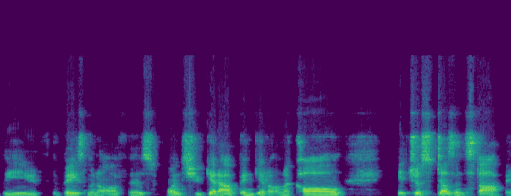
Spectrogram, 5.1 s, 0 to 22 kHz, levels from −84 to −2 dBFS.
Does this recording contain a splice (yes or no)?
no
